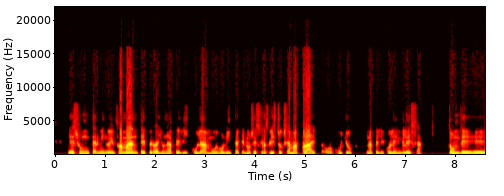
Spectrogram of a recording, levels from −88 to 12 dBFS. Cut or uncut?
uncut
